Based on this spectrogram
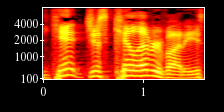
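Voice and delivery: loud scolding emperor. Retold or imitated. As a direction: scold him, fed up. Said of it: "where he's like".

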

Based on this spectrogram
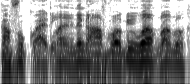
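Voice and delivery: mock muttered threats. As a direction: brag while walking away. Customer talking shit leaving.

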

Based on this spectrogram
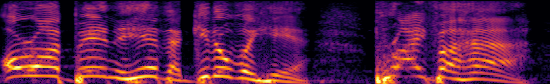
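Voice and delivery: loud, high Australian preacher giving orders. Retold or imitated. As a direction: shout orders in an exaggerated Australian accent. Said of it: "the Australian is like".

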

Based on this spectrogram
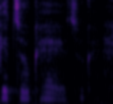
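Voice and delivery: whispered, gentle comforting; soothing whisper. Retold or imitated. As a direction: hush her like a worried husband. Husband comforting wife, arm around her.

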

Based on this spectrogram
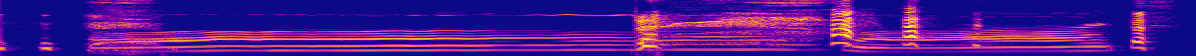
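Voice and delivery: droning machine hum; dishwasher noise. Retold or imitated. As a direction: imitate a humming appliance starting up. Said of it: "all of a sudden you'll hear, like".

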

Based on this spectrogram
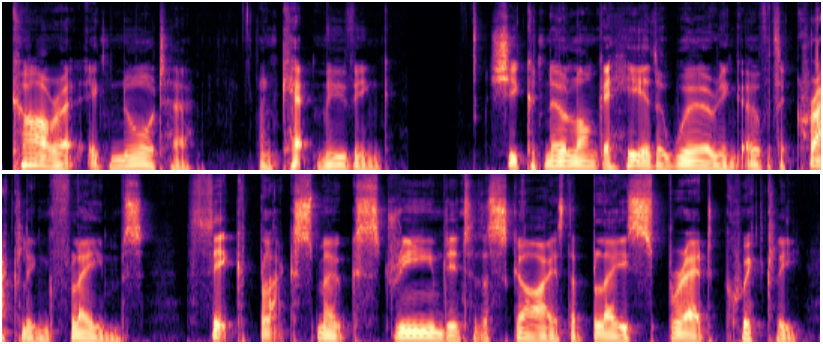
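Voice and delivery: plain reading voice

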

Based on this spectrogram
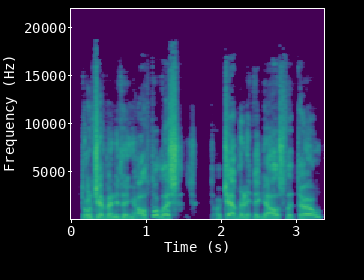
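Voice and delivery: hammed-up voice in the head; comic inner voice. Inner voice nagging a depressed scientist, played comically. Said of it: "That was the funny part".

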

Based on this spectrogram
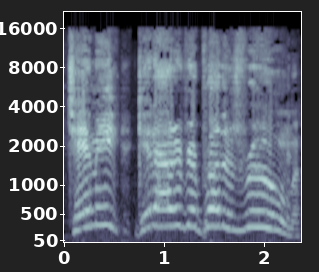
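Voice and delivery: high, loud scolding shout; mock-angry parental yell. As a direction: holler at the kid down the hall. Acts parent yelling at child.

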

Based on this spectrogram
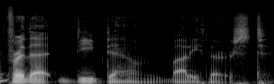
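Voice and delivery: low, slow ad-read voice; commercial announcer voice. Pretend. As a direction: sell it like a sports drink ad. Mock ad slogan.

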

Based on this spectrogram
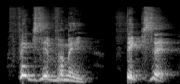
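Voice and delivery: put-on loud, high kid's plea; imitated child's urgent demand. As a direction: insist like an upset boy. Child insisting that dad fix it.

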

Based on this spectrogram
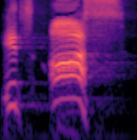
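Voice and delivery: loud, slow, lifting it up; rising preacher call. Real, not acted. Preacher calling the church to pray, loud and slow. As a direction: build toward the cry.

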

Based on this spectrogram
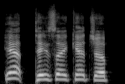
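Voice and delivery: high, loud, breezy shopper voice; a chirpy little ketchup verdict; mock satisfied shopper. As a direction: play a happy shopper who has been fooled.

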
